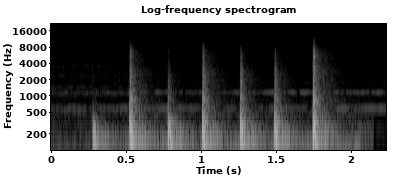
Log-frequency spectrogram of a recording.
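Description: Six sharp knocks rap against the glass of a printing shop door in a Portland neighborhood in a quick, fairly even rhythm, clear, with a faint steady hum in the background and no voices.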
